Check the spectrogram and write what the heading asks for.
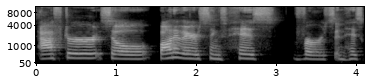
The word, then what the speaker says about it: Bon Iver: Song number 4, Exile, featuring Bon Iver. No, that's not how you say his name. That's how I say it. So yeah, but that's not how you say it. Bon Iver.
